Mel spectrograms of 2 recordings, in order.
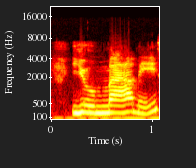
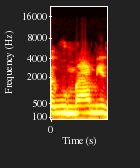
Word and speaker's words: umami: hear that you guys didn't say you mommy so it's a umami the right pronunciation thank you very much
